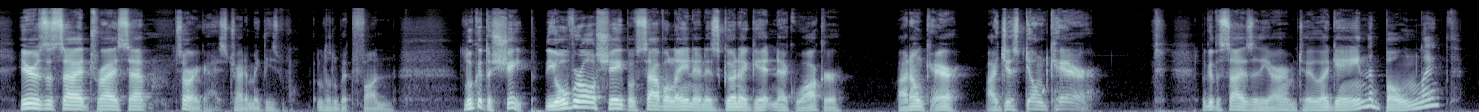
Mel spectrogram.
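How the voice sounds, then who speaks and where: A fairly low-pitched man with a Canadian accent at a moderate pace, very wide pitch swings and big jumps in loudness, on a very clean recording with a silent background. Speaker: bodybuilding commentator. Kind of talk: casual commentary. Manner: animated.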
